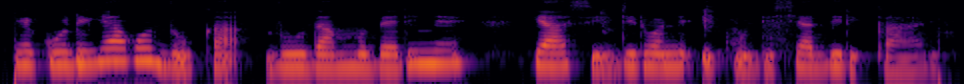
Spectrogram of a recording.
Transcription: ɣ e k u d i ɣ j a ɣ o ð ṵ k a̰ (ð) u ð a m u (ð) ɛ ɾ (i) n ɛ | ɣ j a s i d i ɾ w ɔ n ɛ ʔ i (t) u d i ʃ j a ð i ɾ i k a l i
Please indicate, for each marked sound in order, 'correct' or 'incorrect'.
correct, correct, correct, incorrect

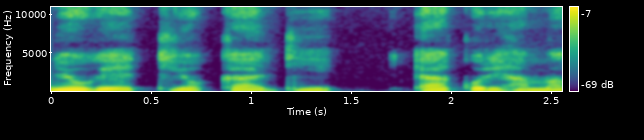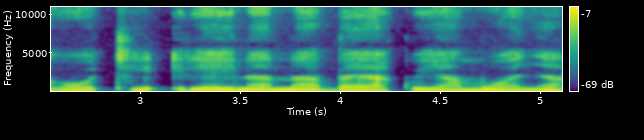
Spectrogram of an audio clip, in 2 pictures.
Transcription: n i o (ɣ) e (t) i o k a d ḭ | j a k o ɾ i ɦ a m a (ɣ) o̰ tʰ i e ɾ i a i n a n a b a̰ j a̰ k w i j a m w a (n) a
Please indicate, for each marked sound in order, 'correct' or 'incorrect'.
correct, correct, correct, incorrect

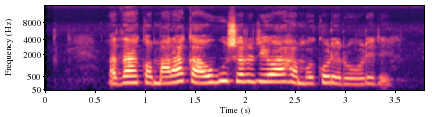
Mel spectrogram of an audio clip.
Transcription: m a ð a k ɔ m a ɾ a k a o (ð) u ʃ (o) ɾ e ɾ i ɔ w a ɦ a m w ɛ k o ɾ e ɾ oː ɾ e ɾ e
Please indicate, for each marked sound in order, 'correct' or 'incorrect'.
incorrect, correct

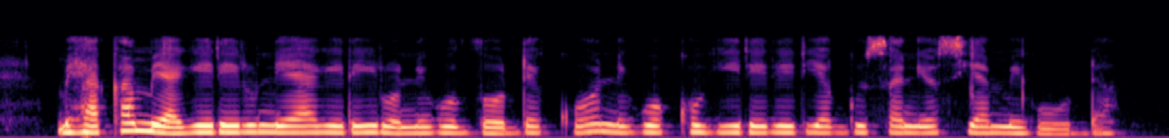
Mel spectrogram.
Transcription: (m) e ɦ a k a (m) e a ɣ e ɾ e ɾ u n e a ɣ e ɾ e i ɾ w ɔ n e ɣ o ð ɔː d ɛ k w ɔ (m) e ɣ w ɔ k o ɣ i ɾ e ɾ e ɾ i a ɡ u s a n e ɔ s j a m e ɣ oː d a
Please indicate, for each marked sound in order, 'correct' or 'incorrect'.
correct, correct, incorrect

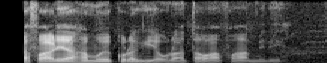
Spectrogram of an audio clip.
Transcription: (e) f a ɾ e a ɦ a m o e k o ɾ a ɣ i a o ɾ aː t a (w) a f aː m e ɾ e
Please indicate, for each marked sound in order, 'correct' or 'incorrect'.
incorrect, correct

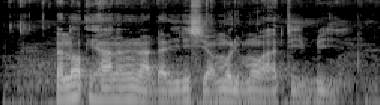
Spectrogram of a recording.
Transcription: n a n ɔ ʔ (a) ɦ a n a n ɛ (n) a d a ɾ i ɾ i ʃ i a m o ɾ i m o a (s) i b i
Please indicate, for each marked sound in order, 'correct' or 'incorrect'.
incorrect, correct, incorrect

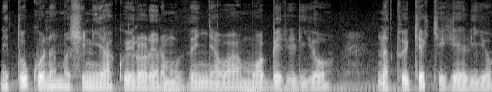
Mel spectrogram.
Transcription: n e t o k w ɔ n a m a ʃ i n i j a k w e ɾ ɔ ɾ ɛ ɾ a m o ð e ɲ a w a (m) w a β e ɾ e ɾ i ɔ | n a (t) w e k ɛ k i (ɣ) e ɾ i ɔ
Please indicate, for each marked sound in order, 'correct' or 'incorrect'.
correct, correct, correct

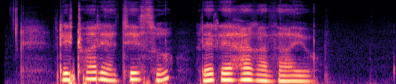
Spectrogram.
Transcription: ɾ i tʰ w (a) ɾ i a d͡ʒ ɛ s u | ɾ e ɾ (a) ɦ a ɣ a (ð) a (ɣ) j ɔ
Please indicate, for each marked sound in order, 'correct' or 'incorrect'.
correct, incorrect, correct, incorrect

